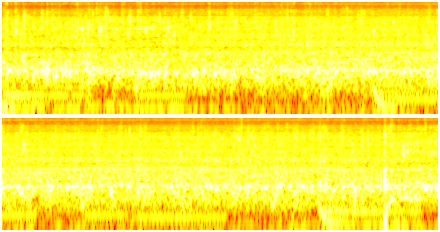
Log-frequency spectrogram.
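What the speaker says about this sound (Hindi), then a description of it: "चलिए पानी भर लेते हैं यहीं से।" Cold water pouring from a stone canal into a bottle in an Uttarakhand village, a constant close splashing gush with trickling texture and no talk over it.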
